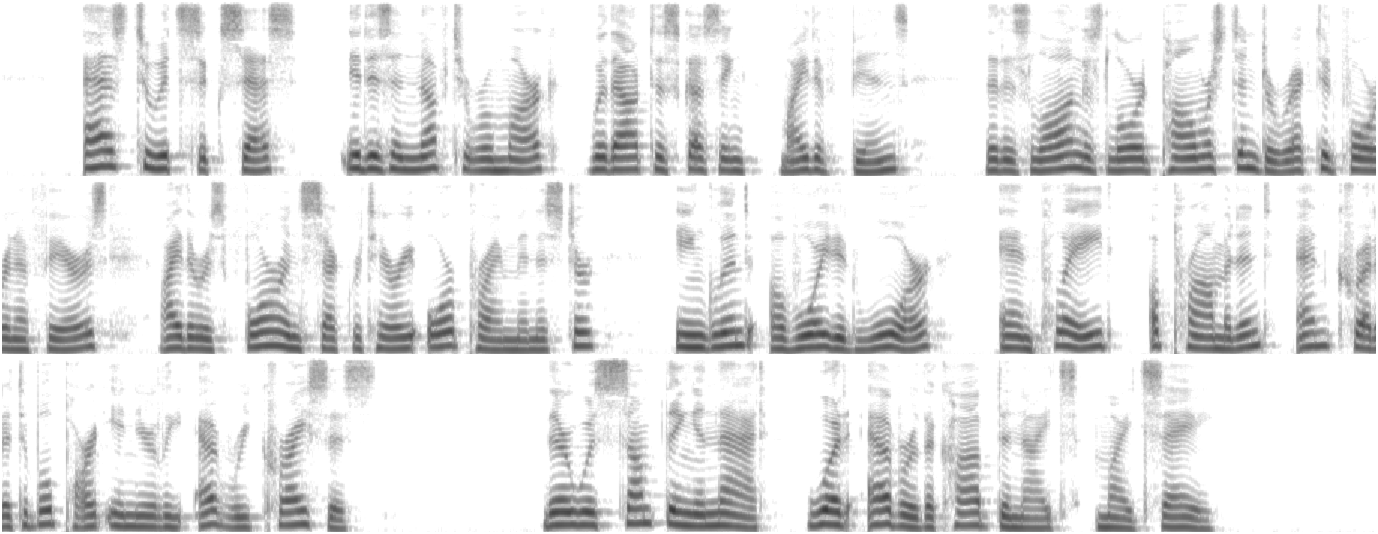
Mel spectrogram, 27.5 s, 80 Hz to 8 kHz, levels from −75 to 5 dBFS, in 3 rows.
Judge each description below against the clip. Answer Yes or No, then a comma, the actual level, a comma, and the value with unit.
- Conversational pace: No, slow, 120 wpm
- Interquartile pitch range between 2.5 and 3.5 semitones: Yes, average, 2.9 semitones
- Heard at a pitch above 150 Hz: Yes, high, 190 Hz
